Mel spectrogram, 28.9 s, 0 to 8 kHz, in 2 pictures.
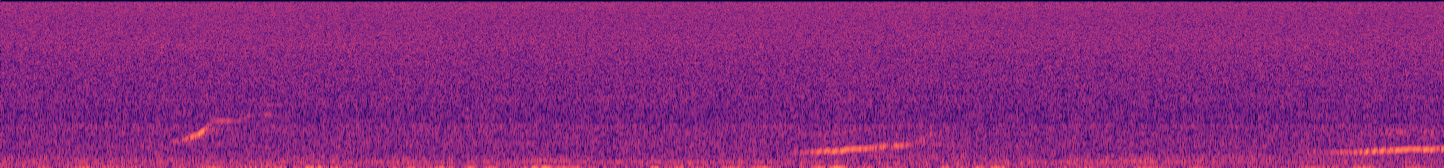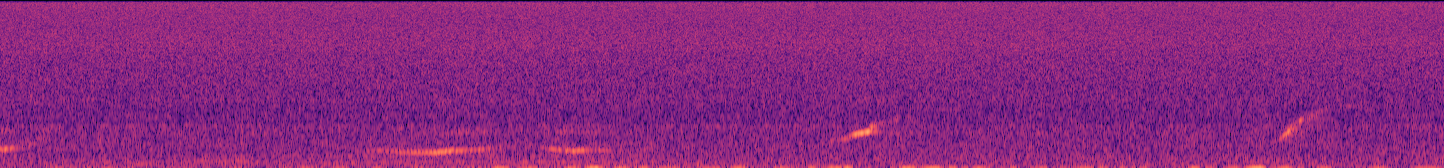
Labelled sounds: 2.1	2.4	humpback whale, 0.80 to 0.90 kHz
27.4	27.7	humpback whale, 0.80 to 1.1 kHz

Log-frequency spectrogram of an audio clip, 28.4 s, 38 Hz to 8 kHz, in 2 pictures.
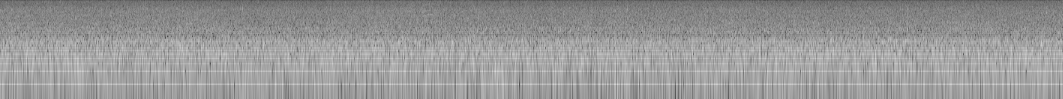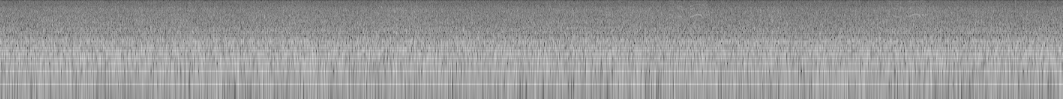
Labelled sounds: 23.4	23.6	Pacific white-sided dolphin, 3.1 to 3.6 kHz

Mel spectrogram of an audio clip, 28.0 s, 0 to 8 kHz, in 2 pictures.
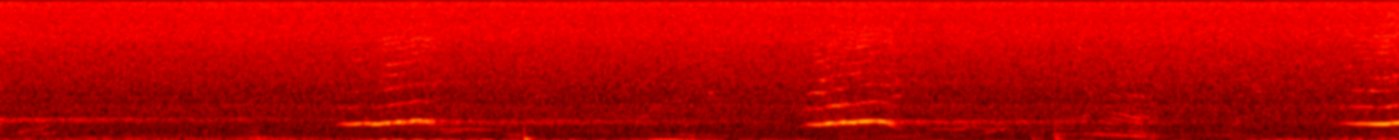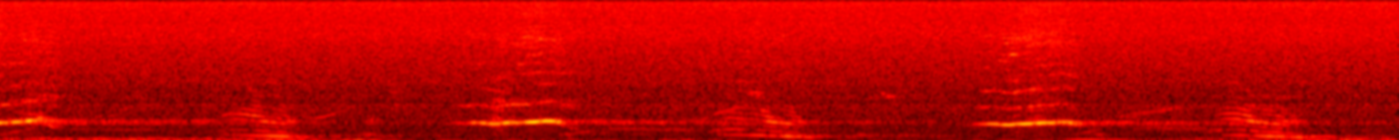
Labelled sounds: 3.9	4.3	humpback whale, 0.80 to 2.1 kHz
8.5	8.7	humpback whale, 2.7 to 2.9 kHz
9.3	9.9	humpback whale, 0.80 to 0.90 kHz
13.7	14.6	humpback whale, 0.80 to 1.6 kHz
18.9	19.3	humpback whale, 0.80 to 0.90 kHz
23.8	24.4	humpback whale, 0.96 to 3.5 kHz

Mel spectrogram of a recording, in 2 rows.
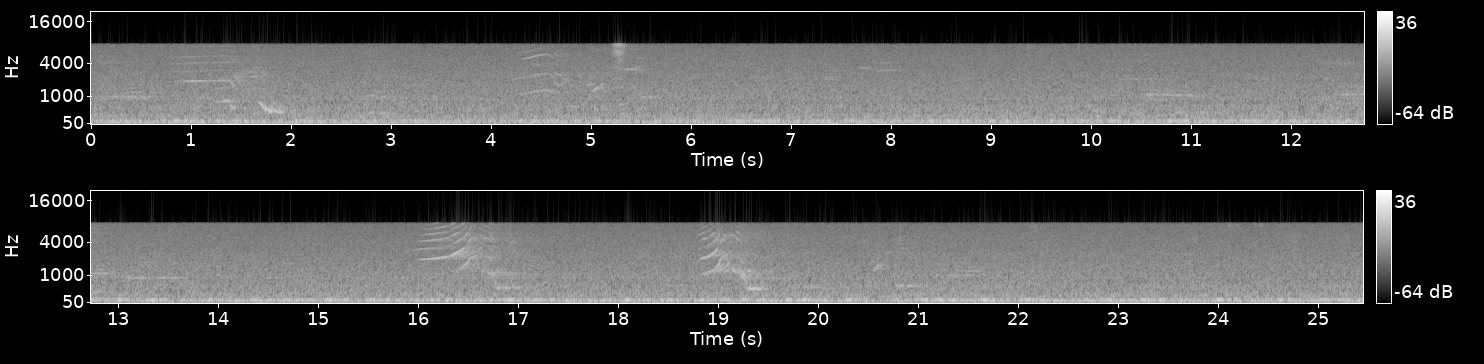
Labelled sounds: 0.0	2.1	killer whale, 0.14 to 8.0 kHz
4.1	5.8	killer whale, 0.17 to 8.0 kHz
7.3	8.4	killer whale, 1.6 to 6.1 kHz
10.1	11.2	killer whale, 0.29 to 5.9 kHz
12.2	13.8	killer whale, 0.19 to 4.5 kHz
15.9	17.2	killer whale, southern resident, J pod, call S01, 0.10 to 8.0 kHz
18.7	19.8	killer whale, 0.23 to 8.0 kHz
20.4	21.9	killer whale, 0.16 to 4.6 kHz

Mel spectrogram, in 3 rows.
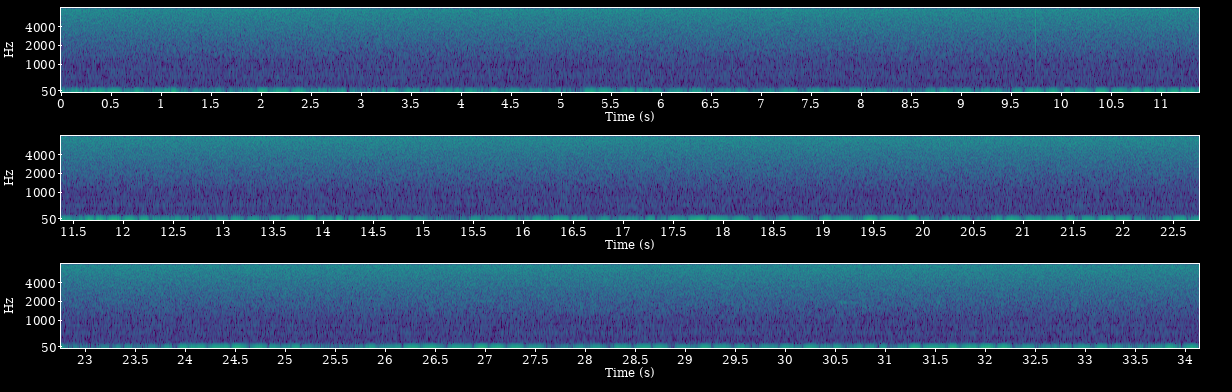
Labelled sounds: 30.5	30.8	killer whale, Bigg's (transient), 1.8 to 2.0 kHz

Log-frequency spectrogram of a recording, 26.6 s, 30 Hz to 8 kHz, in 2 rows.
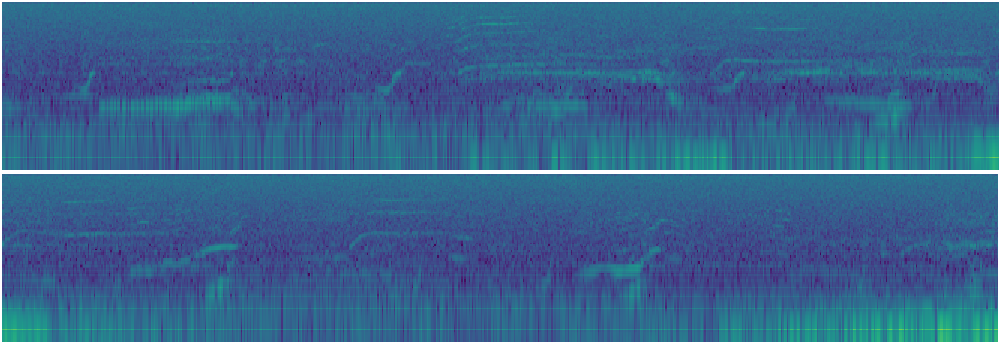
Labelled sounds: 2.2	2.6	humpback whale, 2.1 to 2.2 kHz
4.1	4.4	humpback whale, 1.7 to 2.0 kHz
5.4	7.0	humpback whale, 0.80 to 5.0 kHz
9.5	11.1	humpback whale, 0.80 to 4.5 kHz
12.1	12.7	humpback whale, 1.2 to 1.7 kHz
14.1	14.4	humpback whale, 3.0 to 3.2 kHz
15.1	15.3	humpback whale, 1.5 to 1.7 kHz
18.0	18.8	humpback whale, 0.80 to 3.5 kHz
19.3	19.6	humpback whale, 0.86 to 1.0 kHz
22.0	22.3	humpback whale, 1.5 to 1.8 kHz

